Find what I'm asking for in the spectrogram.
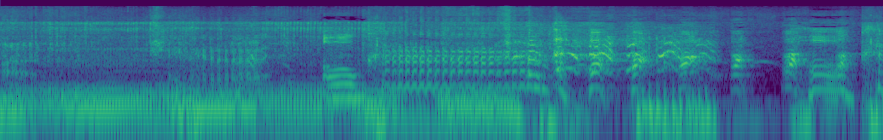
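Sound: imitated snoring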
